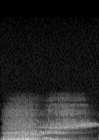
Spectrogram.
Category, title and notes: Sound effects > Electronic / Design
Tiger for Thriller movies; big cats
